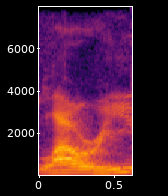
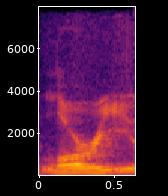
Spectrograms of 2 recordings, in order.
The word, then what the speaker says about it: Lauri: No, is it Lowry or Laurie? Like I hear it different ways. So I do like him. I think is it's it like Lowry. Kyle Lowry?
